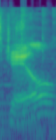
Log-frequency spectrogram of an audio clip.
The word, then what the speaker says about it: gaol: selling it scaler with an archaic spelling for jail miss can only know let's pronounce jail via gaol because of a final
